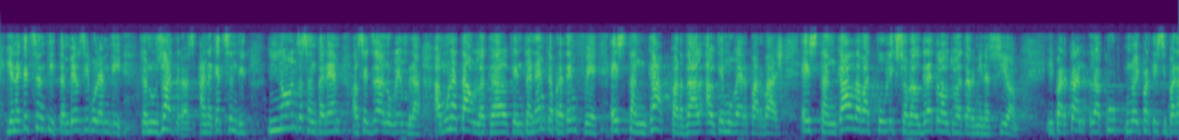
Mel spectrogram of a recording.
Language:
Catalan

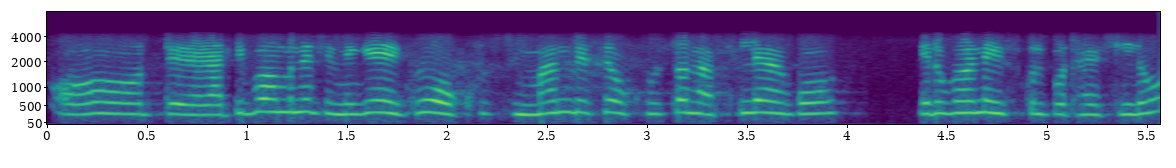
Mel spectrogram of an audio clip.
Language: Assamese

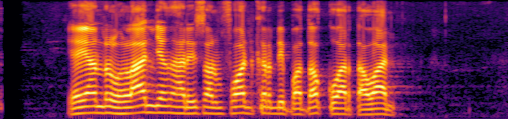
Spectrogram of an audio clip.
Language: Sundanese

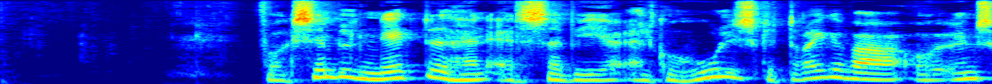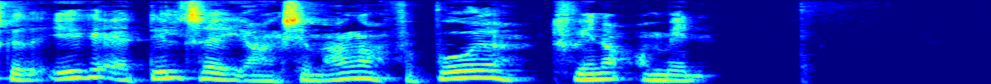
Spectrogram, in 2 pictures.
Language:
Danish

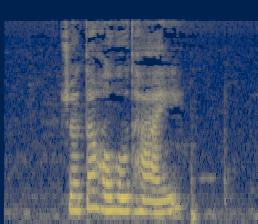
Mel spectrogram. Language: Cantonese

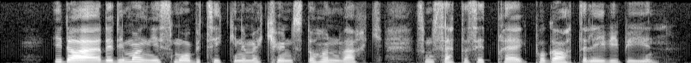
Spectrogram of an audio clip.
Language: Norwegian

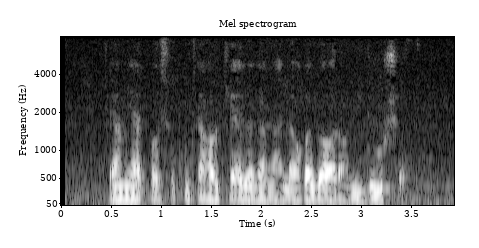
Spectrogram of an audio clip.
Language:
Persian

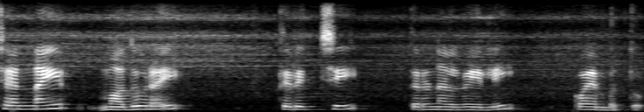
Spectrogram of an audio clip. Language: Sanskrit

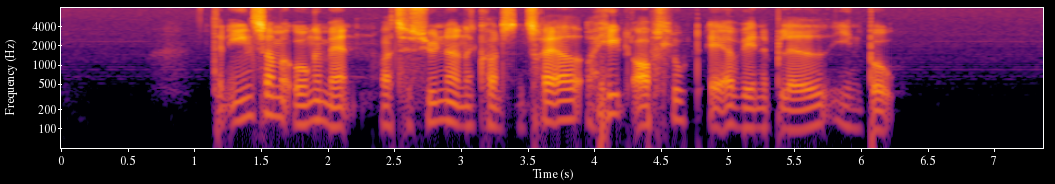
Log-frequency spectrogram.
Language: Danish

